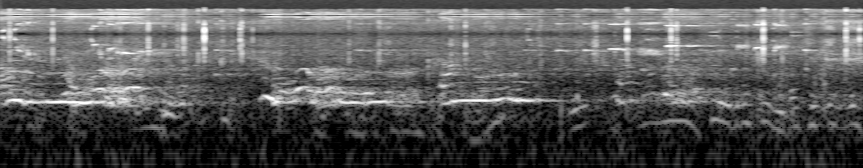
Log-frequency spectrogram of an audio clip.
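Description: Hunting hounds baying faintly, in long drawn-out howls: one long call, a longer one about two seconds in, then shorter calls near the end. The pack is giving tongue on a wild boar's trail.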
